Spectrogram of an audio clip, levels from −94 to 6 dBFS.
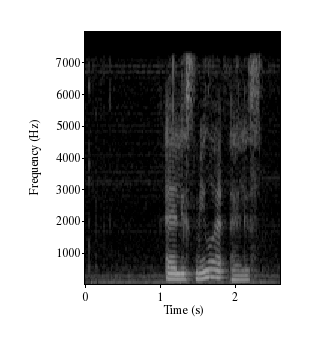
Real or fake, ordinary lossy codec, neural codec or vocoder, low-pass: real; MP3, 64 kbps; none; 7.2 kHz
